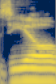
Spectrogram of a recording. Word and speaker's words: Tzeel: diabetes Insider man of zeal with a silent te on Instagram and Tik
